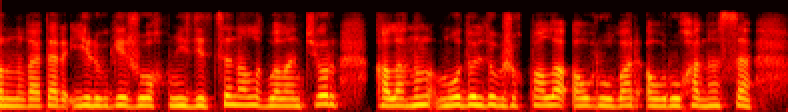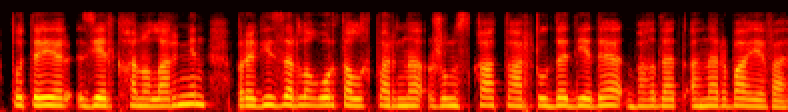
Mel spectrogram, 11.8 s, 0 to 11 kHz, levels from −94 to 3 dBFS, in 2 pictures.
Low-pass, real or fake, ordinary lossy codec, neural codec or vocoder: 7.2 kHz; fake; none; codec, 16 kHz, 0.8 kbps, ZipCodec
